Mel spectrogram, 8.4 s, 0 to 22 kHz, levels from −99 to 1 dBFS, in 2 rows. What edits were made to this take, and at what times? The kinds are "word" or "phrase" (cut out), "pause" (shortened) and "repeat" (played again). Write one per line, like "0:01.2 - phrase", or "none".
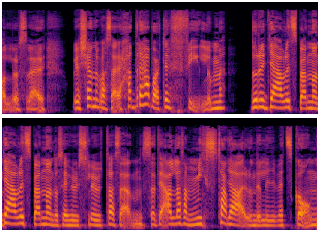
0:04.2 - repeat
0:07.2 - word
